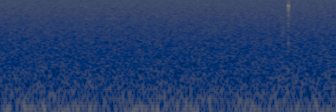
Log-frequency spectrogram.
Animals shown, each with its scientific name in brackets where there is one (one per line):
Black-throated Green Warbler (Setophaga virens)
